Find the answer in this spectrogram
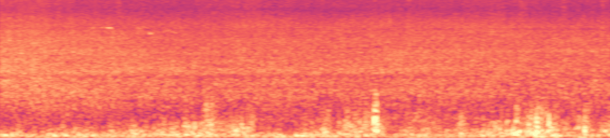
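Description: Wind buffeting the microphone outdoors: an uneven low rumble that swells and falls in gusts.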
